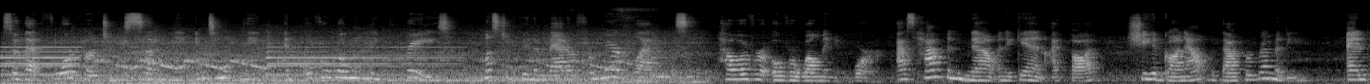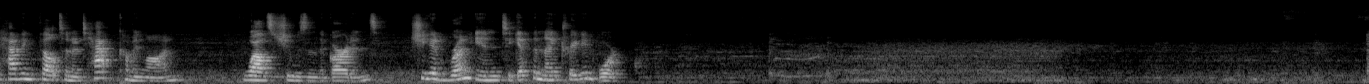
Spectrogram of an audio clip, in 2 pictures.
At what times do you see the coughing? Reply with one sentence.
You can hear the coughing from 21.4 to 22.1 s.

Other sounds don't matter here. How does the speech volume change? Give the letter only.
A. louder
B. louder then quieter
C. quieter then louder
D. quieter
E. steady
E.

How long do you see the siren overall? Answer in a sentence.
You can hear the siren for 7 seconds altogether.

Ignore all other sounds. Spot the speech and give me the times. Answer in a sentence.
The speech can be heard from 0.0 to 19.9 s.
